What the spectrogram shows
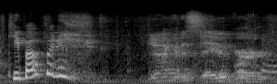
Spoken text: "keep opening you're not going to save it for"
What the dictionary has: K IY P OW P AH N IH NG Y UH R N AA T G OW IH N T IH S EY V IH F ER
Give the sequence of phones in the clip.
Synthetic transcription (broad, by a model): K IY P OW P AH N IH NG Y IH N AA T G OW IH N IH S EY IH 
